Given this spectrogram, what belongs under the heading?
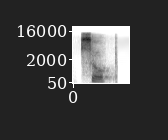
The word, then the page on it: soap: Indian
